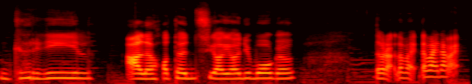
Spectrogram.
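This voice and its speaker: A woman giving excited gameplay commentary, chatting to herself with quick exclamations and repeated phrases. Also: fairly high pitch, clear, resonant tone, faint music behind. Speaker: gaming channel host.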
